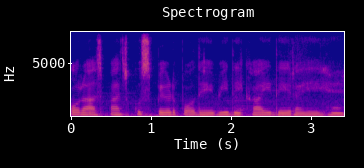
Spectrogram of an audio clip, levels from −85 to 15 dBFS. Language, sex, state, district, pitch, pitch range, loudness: Hindi, female, Jharkhand, Sahebganj, 175 Hz, 165-185 Hz, -35 LUFS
